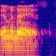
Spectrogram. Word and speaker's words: Hymenaeus: And Brother Steve, I looked that up this morning, trying to figure out how to say his name. There was a little question last night. I wasn't 100% sure, but that's how it's been. Alexander Scorby read it on the radio or on the computer this morning. So I'm going with Hymenaeus.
